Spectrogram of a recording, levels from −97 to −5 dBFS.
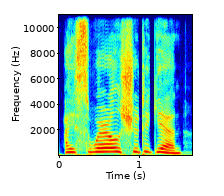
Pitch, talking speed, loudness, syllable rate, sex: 260 Hz, 180 wpm, -15 LUFS, 4.2 syllables/s, female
